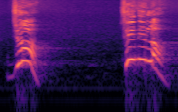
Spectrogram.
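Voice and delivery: loud, high-pitched call across the house; high Sulawesi call. Retold or imitated. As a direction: shout for him in a sharp high tone. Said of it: "Orang Sulawesi kalau ngomong nadanya tinggi terus".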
